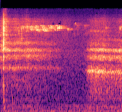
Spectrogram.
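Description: A pause between a man's sentences: a short click and a breath at the start, then faint steady background hiss of outdoor ambience.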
